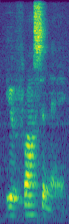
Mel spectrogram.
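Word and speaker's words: εὐφροσύνη: This is a quality in Greek which is called, and the pronunciation we checked with Odell Scott Jones today, Euphrosune.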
